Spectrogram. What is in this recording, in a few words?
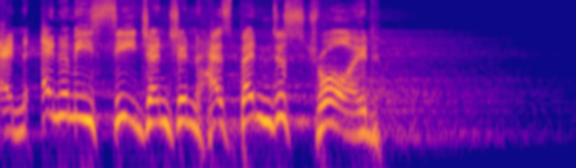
Announcer Town Crier Match Siege Enemy Destroyed; paladins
